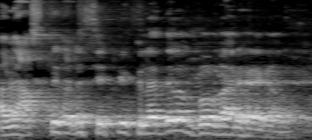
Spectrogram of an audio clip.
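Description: Only speech: a man preaching into a microphone.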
